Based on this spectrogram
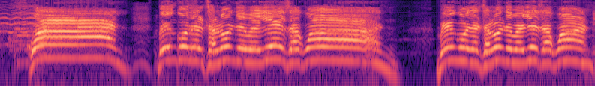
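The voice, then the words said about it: Shouting. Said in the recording (Spanish): “sale un señor gritando ... ¿por qué gritas?”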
